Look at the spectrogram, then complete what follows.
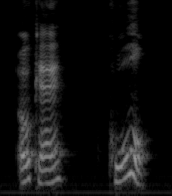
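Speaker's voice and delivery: low, soft, casual, unbothered, flat nonchalant tone. Demonstrating a reply to give bullies, nonchalant. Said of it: "giving them a nonchalant".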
